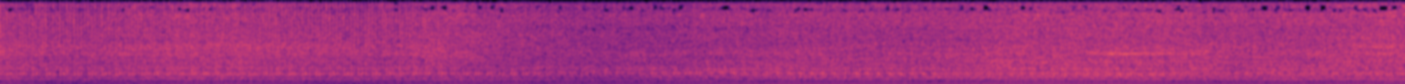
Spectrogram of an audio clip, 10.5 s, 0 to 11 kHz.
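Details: Old Mercedes 123 diesel left five years in a backyard, glow plugs suspected bad, just started: steady clatter at an even idle, about four beats a second, rising slightly as it settles. Normal diesel idle.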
